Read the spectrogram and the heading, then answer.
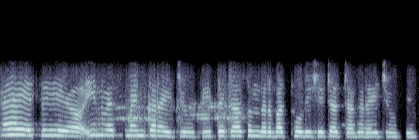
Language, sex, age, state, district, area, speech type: Marathi, female, 18-30, Maharashtra, Osmanabad, rural, conversation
